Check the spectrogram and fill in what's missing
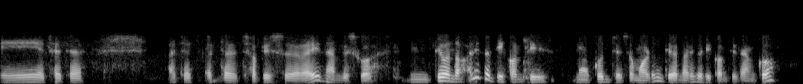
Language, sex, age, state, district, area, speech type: Nepali, male, 45-60, West Bengal, Kalimpong, rural, conversation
